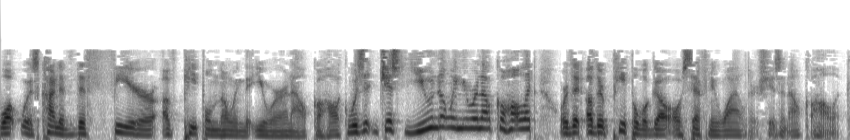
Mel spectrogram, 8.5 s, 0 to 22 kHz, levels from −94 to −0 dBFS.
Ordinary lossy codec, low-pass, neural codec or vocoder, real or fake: MP3, 24 kbps; 7.2 kHz; codec, 16 kHz, 0.7 kbps, FocalCodec; fake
